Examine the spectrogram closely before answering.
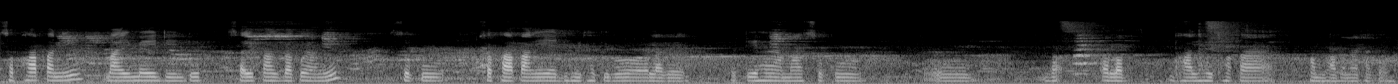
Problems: background sounds at intervals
